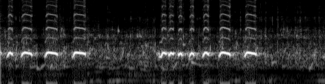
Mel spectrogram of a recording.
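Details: Zebra dove call played as a decoy to draw in doves: a trio of clipped, harsh-toned coo notes, a short gap, then a fast series of about six similar notes, all very loud.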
